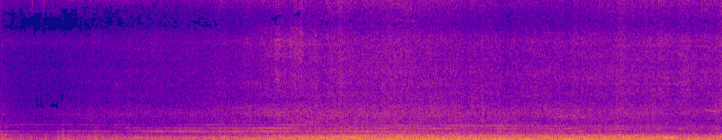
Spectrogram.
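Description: V/Line passenger carriages rolling past close along the platform as the train pulls in: a loud, steady rumble of wheels on rail.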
